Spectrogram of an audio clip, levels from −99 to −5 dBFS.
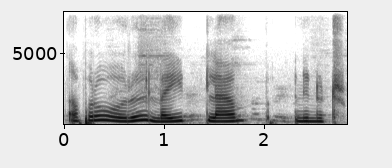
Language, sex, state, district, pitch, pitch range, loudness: Tamil, female, Tamil Nadu, Nilgiris, 250 Hz, 235-295 Hz, -14 LUFS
